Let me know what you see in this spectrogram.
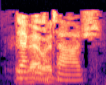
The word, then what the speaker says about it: décolletage: We've had, what did you, I didn't pronounce it right, décolletage? – Décolletage.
